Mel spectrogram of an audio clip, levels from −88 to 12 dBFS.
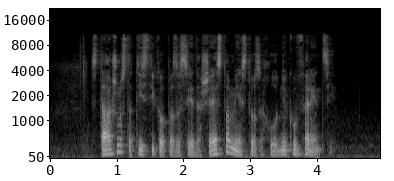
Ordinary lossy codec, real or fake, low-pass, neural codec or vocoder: none; fake; 10.8 kHz; codec, 24 kHz, 0.9 kbps, WavTokenizer, medium speech release version 1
